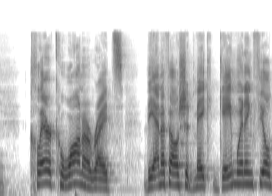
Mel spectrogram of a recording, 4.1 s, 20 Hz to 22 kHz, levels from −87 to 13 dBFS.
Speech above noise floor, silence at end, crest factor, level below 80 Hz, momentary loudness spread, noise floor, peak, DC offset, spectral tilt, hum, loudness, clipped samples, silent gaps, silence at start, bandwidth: 21 dB; 0 s; 14 dB; -56 dBFS; 11 LU; -36 dBFS; -2 dBFS; under 0.1%; -4 dB/octave; none; -15 LUFS; under 0.1%; none; 0 s; 12.5 kHz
